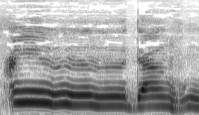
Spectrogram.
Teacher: Nun mati bertemu dal. Sorokkan bunyi nun ke dalam dal. Disertai dengung. Dua harakat. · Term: Ikhfa haqiqi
